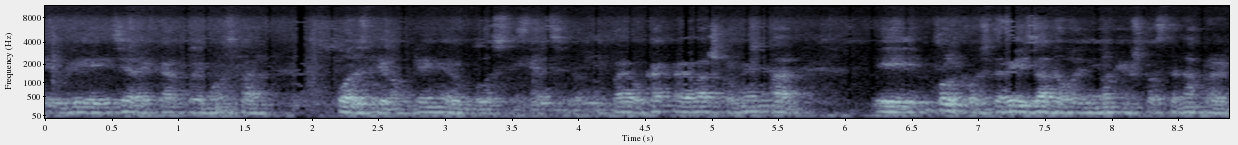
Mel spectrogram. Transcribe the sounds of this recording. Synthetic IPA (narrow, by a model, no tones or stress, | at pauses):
id̪ʋije̞izjaʋe̞kakojemo̞nst̪aɾ | po̞zit̪iːʋnompɾiːmje̞ɾubo̞snixeɾt̪se̞ɡo̞ʋinipae̞ʋo̞kakaʋjeʋaʃko̞me̞nt̪aɾ | iko̞liko̞st̪e̞ʋiːzad̪o̞ʋoʎnioniːmʃt̪o̞st̪e̞napɾaʋi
